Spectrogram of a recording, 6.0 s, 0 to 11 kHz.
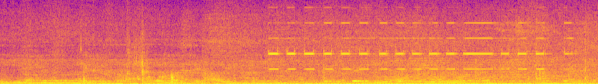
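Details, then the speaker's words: Pride Baja Wrangler 2 off-road mobility scooter, new, being driven off the pallet after assembly: rapid high-pitched warning beeps, display shows E, brake, code 5, because the neutral lever is engaged; locking the levers engages the brakes so the motors drive. "that means that you're in neutral. There's a little E that's popping up on the screen. It says brake and it's giving the number five. That means your neutral lever is engaged."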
